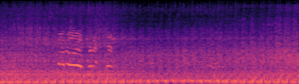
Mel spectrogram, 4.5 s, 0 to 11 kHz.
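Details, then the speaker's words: British Leyland engine in a Chieftain Mk10 tank, first run after the flooded engine had water drained, fresh oil primed and a jump start: a deep, even rumble settling into a steady idle with no knocks or misses while warming slowly. The engine is running healthy. "Now, with the British Leyland engine running beautifully, it was time to put the quill shafts back in that will connect the gearbox to the final drives, so we can see if it will drive for the first time in probably 15 years."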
